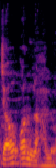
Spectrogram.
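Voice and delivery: ordinary talk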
